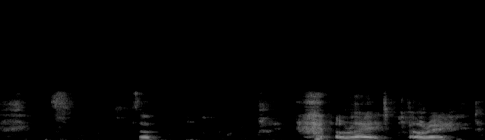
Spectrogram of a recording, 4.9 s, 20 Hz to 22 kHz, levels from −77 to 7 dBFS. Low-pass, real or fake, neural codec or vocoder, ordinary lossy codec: none; fake; codec, 16 kHz, 4 kbps, X-Codec, WavLM features, trained on Multilingual LibriSpeech; none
